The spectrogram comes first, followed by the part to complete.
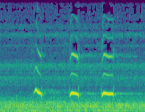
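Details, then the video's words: A tawny antpitta in Cajas National Park, Ecuador gives three clear, mid-pitched whistled notes about half a second apart, the first slightly falling, over a soft background hum. "Tawny Antpitta Vocalizing"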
